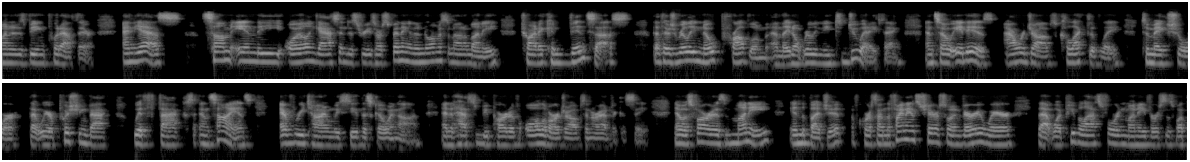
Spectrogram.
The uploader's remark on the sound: NY Renews held a virtual ‘Climate State of the State’ press conference.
